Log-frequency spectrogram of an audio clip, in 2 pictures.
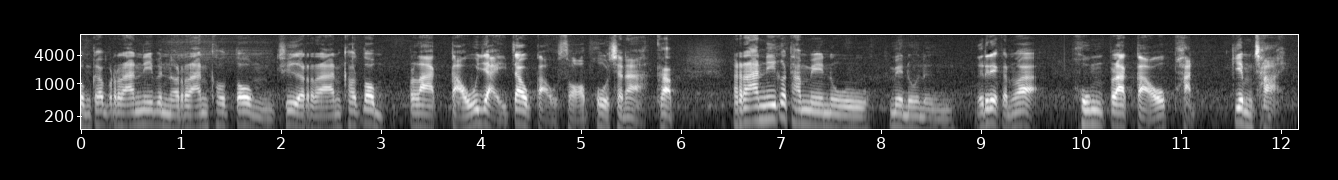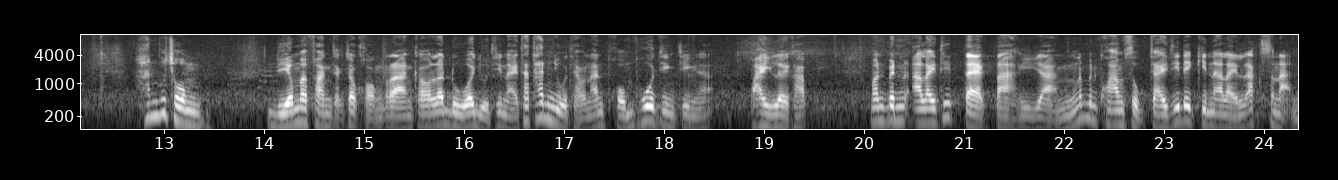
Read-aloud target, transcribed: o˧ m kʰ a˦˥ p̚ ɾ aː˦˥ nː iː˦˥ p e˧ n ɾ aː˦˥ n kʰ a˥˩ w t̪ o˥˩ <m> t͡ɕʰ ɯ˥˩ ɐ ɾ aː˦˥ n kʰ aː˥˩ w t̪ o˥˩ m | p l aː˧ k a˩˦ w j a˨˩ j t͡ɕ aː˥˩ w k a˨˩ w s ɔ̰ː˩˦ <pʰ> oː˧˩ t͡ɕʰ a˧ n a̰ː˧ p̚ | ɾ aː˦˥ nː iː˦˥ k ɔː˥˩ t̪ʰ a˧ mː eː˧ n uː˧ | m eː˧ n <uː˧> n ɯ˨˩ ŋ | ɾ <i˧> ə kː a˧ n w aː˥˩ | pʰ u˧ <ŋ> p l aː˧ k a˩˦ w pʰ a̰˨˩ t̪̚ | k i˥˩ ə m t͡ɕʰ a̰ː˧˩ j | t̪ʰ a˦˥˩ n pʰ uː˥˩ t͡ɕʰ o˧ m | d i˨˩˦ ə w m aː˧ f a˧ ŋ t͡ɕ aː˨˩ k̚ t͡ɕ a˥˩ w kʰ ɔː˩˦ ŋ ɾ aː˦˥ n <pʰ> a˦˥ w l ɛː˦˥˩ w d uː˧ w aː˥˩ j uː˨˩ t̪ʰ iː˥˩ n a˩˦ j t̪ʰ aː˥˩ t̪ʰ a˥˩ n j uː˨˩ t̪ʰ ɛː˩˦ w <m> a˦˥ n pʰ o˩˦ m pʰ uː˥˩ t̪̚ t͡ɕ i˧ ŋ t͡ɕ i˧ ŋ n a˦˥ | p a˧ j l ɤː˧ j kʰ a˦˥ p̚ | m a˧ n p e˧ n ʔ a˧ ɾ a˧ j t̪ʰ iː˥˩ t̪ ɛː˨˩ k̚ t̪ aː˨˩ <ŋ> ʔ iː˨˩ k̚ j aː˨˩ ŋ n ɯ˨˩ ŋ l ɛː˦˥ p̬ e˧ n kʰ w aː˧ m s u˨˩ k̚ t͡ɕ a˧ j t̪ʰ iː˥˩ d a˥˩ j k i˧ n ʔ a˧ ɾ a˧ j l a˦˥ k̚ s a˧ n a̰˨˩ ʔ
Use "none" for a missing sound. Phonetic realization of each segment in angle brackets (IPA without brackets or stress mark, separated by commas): m, pʰ, uː˧, i˥˩, ŋ, kʰ, n, ŋ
